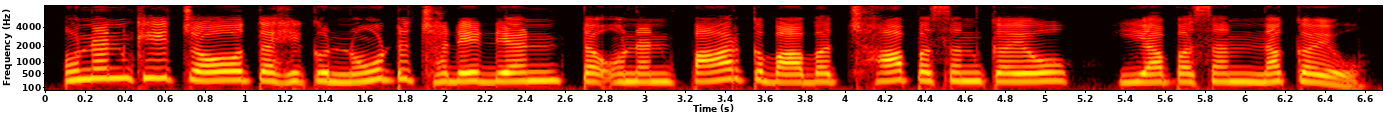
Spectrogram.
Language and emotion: Sindhi, neutral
